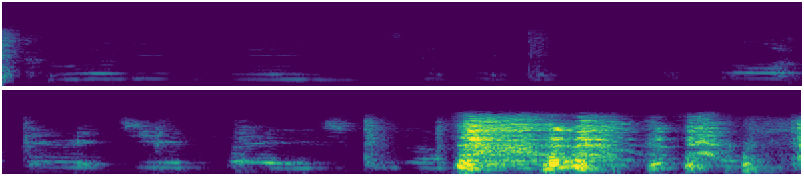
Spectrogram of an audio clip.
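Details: A man coughs during a heated household argument.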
